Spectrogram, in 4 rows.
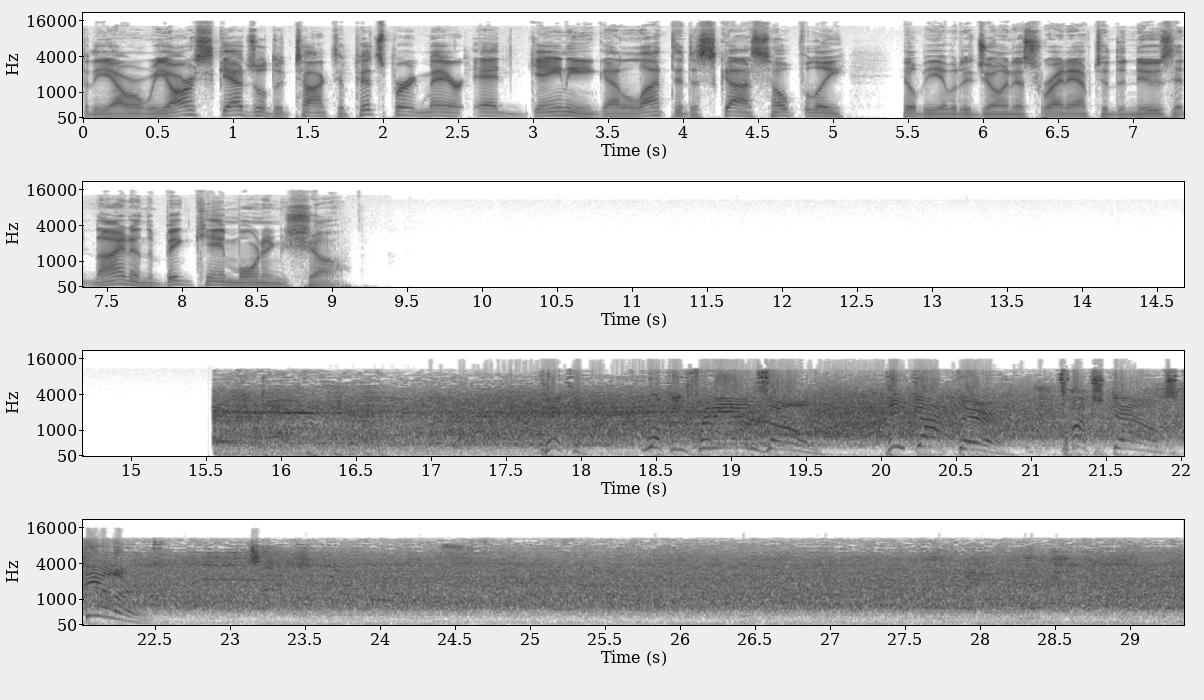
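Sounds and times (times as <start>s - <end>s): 
speech: 0.0s - 9.2s, 20.8s - 23.4s
football stadium crowd cheering: 15.5s - 29.3s.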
